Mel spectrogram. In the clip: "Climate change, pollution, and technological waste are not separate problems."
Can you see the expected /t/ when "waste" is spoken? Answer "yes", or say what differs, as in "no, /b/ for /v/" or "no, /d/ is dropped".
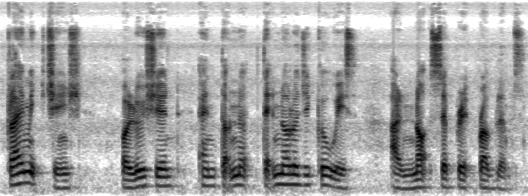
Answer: yes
